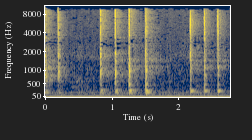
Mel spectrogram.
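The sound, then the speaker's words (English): Sharp, irregular taps sound over a loudspeaker set up for men waiting in line for job interviews, about eight bright clicks in uneven groups, like keys being struck, with a low hum underneath and no voices. “And over the loudspeaker, all of the men in line, they heard this tapping noise.”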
